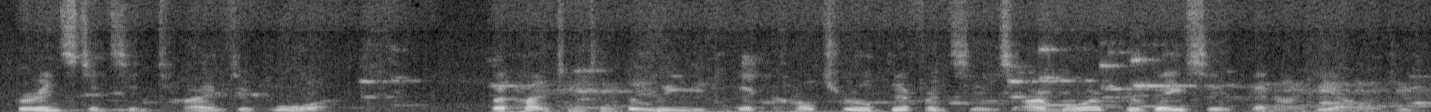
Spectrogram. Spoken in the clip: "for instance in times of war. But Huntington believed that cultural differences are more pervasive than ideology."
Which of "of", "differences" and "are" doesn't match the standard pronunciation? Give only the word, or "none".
none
